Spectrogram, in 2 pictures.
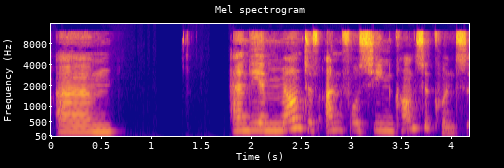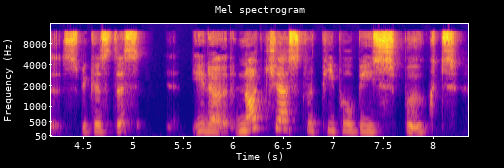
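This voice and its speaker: A woman, a guest giving measured, analytical commentary with frequent ums. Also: medium pitch, expressive. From South Africa. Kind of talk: interview discussion.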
